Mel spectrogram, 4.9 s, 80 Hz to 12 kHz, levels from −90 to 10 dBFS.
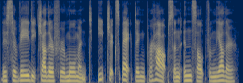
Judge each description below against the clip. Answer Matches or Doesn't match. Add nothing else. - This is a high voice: Doesn't match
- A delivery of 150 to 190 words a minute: Matches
